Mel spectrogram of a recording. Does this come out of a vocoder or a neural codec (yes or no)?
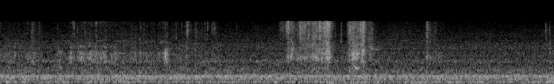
no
